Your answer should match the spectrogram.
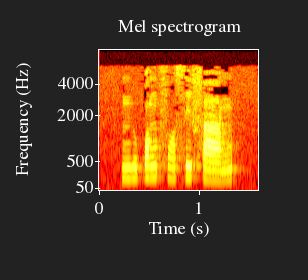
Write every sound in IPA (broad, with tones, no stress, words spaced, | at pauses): nṳ˨˩ɓɔ˨˦ŋ fɔ̤˨˩ si˧ faː˧˩˨ŋ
